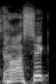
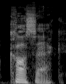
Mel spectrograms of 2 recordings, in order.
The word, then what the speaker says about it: Cossack: some job squats cossack is it classic or cossack cossack yeah spell it justin yeah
